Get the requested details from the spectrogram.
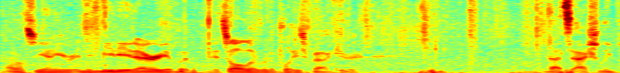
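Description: A man at a moderate pace, dry with no echo, over loud background noise. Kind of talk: casual vlog chat. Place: forest. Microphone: phone near.

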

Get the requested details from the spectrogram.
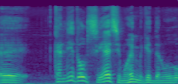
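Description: A man speaks with an Egyptian accent. Audible room echo and noticeable background noise accompany his voice. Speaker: philosophy lecturer. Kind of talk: lecture.

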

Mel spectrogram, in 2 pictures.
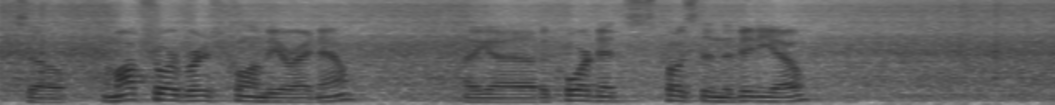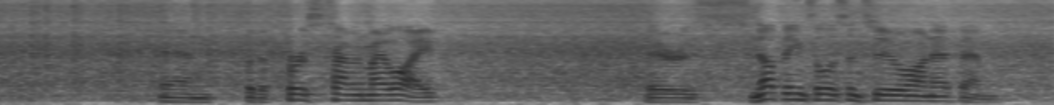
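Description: Against loud background noise, a man speaks with ordinary pitch variation and long, frequent pauses. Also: moderate pace. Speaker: radio hobbyist. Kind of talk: casual vlog chat. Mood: amazed, quiet. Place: boat. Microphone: phone near.

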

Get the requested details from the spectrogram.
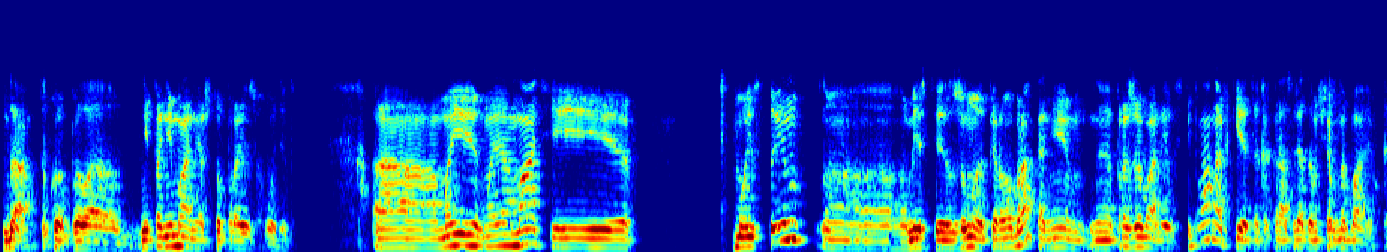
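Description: Very slow speech with ordinary pitch variation. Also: man. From Ukraine, Kherson; Ukraine. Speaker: war refugee; guest. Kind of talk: testimony. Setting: video call. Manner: halting. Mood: sombre, emotional recounting. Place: home room. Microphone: video call.

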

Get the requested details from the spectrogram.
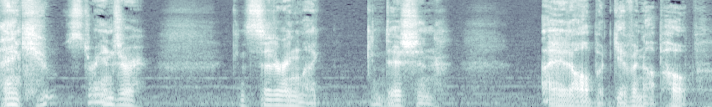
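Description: A man's raspy, put-on character voice at a medium pitch, fairly slow with long, frequent pauses, over clear music in the background. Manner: grateful, desperate.

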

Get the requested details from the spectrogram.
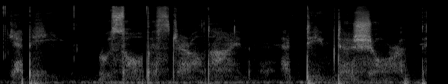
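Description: A fairly slow whisper amid noticeable background noise. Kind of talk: poetry reading; ASMR. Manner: whispered.

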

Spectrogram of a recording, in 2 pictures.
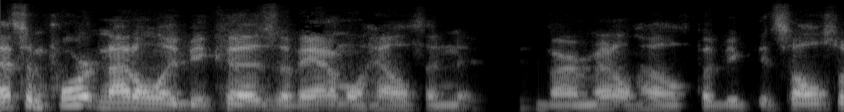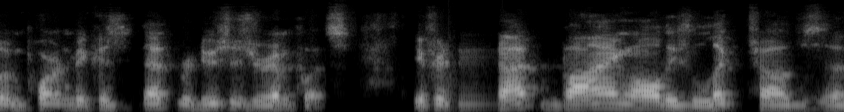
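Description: Over a quiet background, a man with an American accent talks at a fairly quick pace with fairly even intonation. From Wisconsin. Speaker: farmer and co-op manager; webinar presenter. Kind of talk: webinar presentation. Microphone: video call.

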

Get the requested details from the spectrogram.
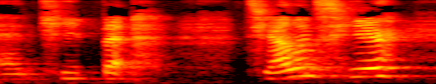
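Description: A high-pitched female voice amid audible room echo. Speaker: fitness instructor. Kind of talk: workout instruction. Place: gym.

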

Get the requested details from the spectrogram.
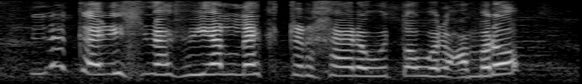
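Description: There is light background noise. The sound is dry, with no echo. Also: woman. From Morocco. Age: 70s. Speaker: elderly street beggar; interviewee. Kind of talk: street interview testimony. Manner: emotional, halting. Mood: sorrowful, pleading. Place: street. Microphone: handheld.

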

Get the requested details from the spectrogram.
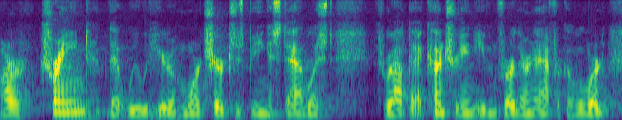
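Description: Here a man speaks at a medium pitch with a dark, mellow tone. His pace is moderate. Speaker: church leader. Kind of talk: announcements and prayer. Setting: church. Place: church. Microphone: podium.

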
